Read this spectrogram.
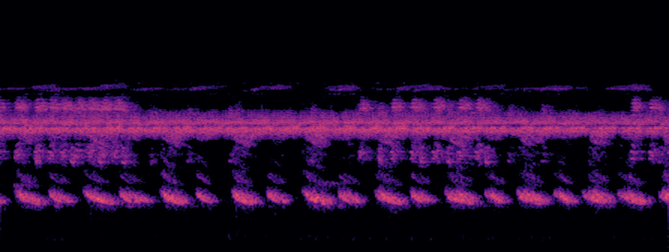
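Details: Lakeside frogs at night give quick, repeated croaking notes that fall slightly in pitch, roughly three per second and overlapping, set against a continuous shrill insect chorus.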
